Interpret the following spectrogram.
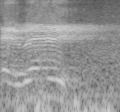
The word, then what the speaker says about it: Everi: Then we have the V in Everi. So that word is pronounced Everi, which is not usually shortened to ebe because of the consonant elision process there.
